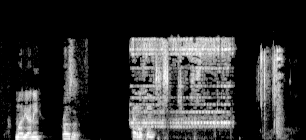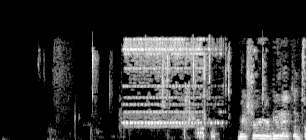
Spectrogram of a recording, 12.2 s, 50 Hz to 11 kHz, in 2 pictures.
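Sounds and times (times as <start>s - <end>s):
speech: 0.3s - 1.7s, 2.6s - 3.3s, 10.9s - 12.2s
phone ringing in bright buzzy bursts: 2.6s - 4.7s, 8.5s - 11.8s
shuffling noises: 6.9s - 7.6s.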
